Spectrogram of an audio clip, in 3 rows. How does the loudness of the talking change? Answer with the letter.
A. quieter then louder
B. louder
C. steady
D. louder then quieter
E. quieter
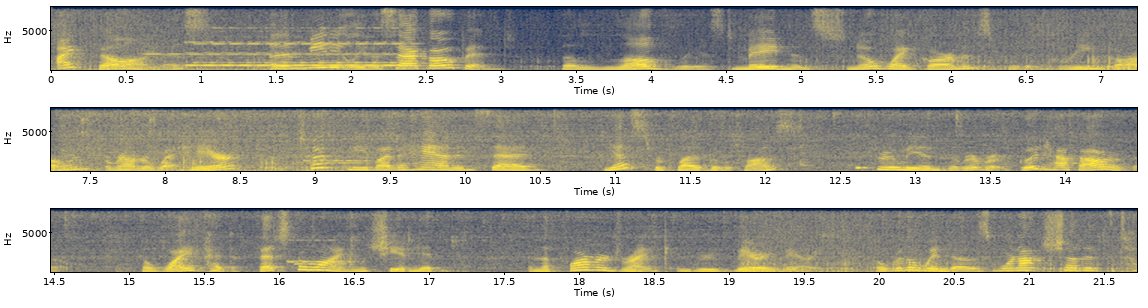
C.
